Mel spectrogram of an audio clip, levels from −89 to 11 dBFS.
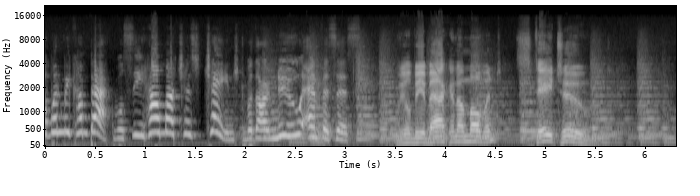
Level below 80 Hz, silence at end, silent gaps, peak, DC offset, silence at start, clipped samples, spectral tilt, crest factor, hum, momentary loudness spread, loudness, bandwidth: -48 dBFS; 0 s; none; -2 dBFS; under 0.1%; 0 s; under 0.1%; -4.5 dB/octave; 16 dB; none; 14 LU; -18 LUFS; 16 kHz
